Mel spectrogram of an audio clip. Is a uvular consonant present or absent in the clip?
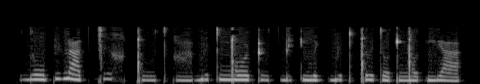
present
